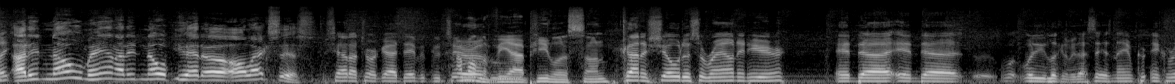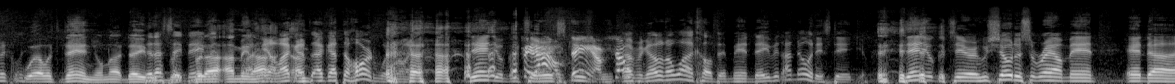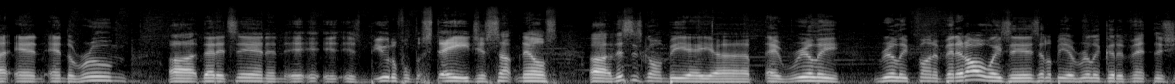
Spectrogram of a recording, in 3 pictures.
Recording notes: THE DRIVE LIVE from the Houston Sports Awards Red Carpet.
